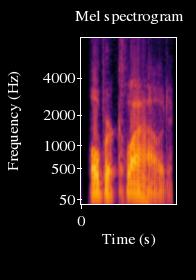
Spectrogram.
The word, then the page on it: overcloud: American English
